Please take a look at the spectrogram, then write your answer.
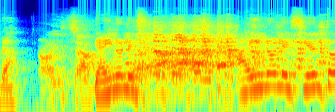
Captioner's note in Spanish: Risas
